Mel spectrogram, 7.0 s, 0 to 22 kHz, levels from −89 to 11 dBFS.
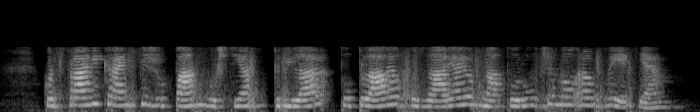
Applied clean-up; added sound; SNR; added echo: neural separator model SepFormer DNS4.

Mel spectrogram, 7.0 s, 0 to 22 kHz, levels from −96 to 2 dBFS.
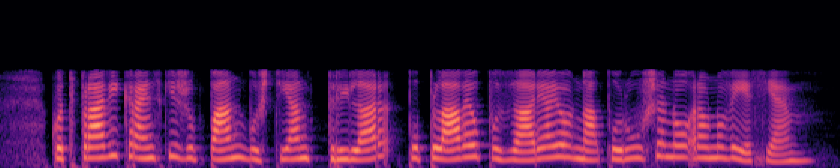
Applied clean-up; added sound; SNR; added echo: none; none; none; none.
